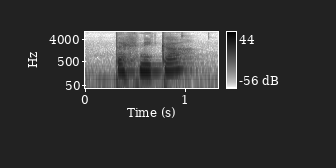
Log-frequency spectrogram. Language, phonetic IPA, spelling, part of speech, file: Czech, [ˈtɛxnɪka], technika, noun, Cs-technika.ogg
- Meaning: 1. technology (body of tools) 2. technique (way of accomplishing a task) 3. genitive/accusative singular of technik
